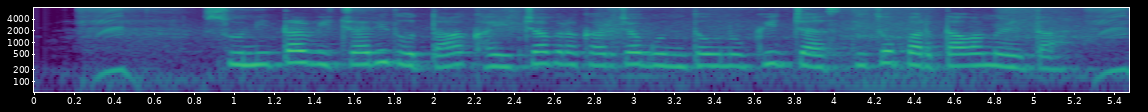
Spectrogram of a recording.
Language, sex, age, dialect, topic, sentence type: Marathi, female, 18-24, Southern Konkan, banking, statement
